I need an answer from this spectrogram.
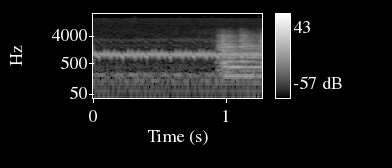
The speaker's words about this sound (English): So they're in Kirk's quarters and they hear the hum of a phaser.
